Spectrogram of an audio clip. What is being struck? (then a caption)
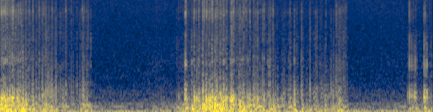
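Rhinestone-studded clutch wallet. Long nails scratch across the top of the face and along the sides of a gold rhinestone-studded clutch wallet. The result is soft, gritty scraping in bursts, mostly low with brief bright rasps, with quieter pauses between strokes.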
